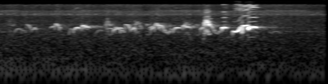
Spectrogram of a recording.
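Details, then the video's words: Sooty-headed bulbul in loud, packed song aimed at rival bulbuls; a brief run of soft wavering chirps climbing to a few sharp, louder notes at the close. "SUARA BURUNG KUTILANG GACOR SUARA RAPATBIKIN KUTILANG LAIN IKUT GACOR"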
